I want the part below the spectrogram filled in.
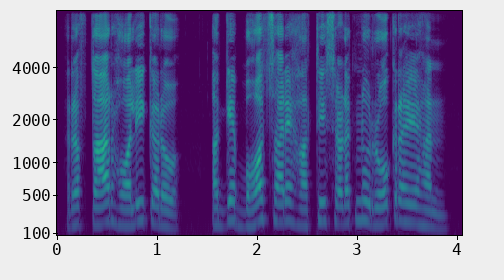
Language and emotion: Punjabi, fearful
